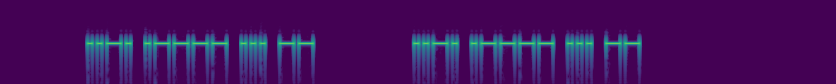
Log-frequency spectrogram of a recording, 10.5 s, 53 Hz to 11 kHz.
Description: Morse code, heard as a keyed tone, about 20 wpm, 700 Hz. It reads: F1SM F1SM
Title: DXCC-100 Call Signs - 4 Characters - Repeated 2x - 20wpm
